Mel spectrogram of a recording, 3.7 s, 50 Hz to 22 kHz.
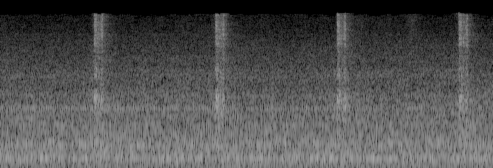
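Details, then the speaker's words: GoldStar unit on its first real use in 7 years, set to energy saver mode and cycling on and off: a sharp click roughly once a second over a steady hum; clicking noise, cause not confirmed. "but you can hear that clicking it's going to be cut off terming the night because I'm going to stay in here"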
